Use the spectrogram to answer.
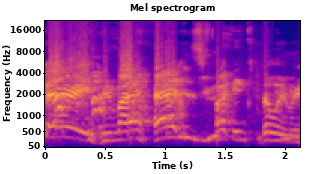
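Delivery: high, laughing mock plea; retold pain plea. Telling Mary at night that his head is killing him. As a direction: whine about the headache half-laughing. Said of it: "I'm like".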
